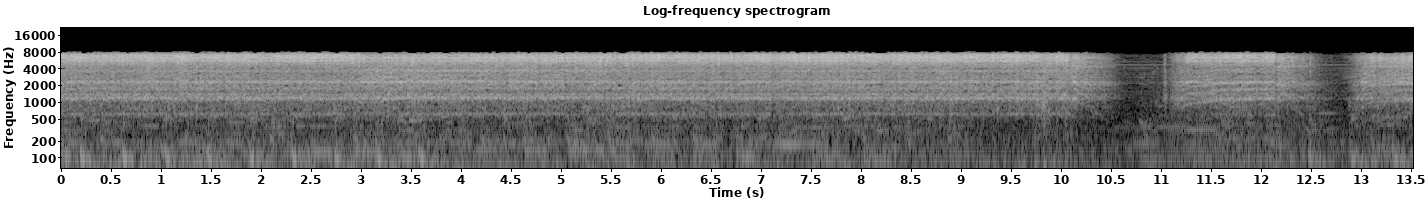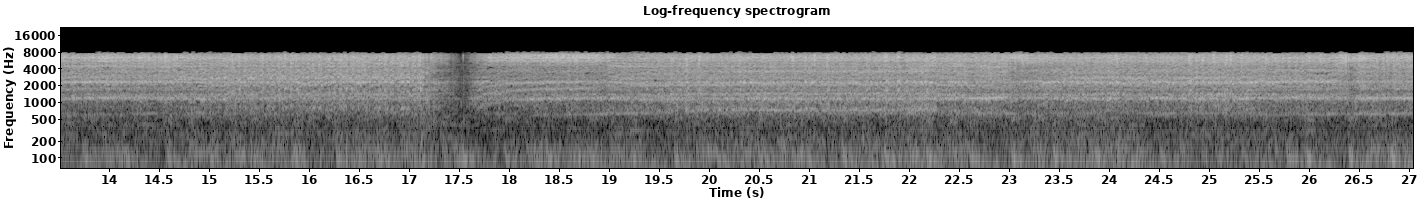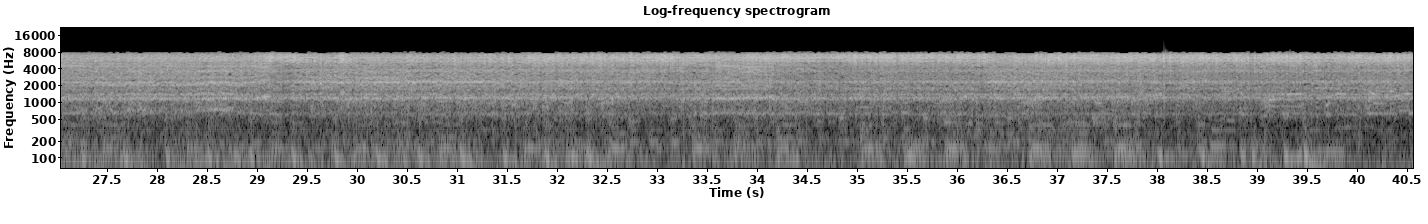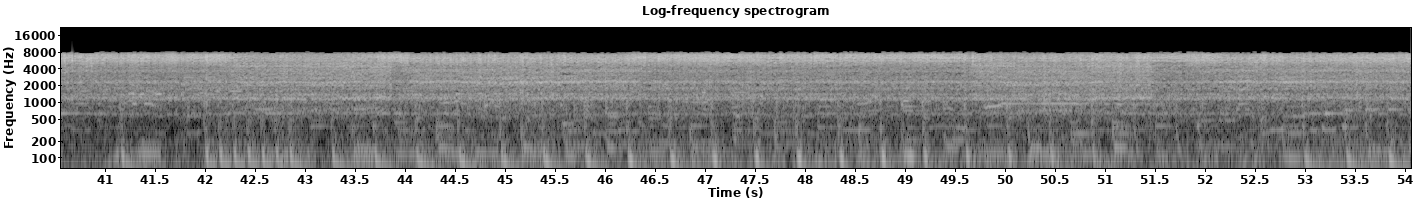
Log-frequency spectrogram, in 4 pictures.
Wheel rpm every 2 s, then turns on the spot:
160, 160, 160, 160, 150, 70, 90, 160, 130, 150, 160, 160, 160, 160, 160, 160, 160, 160, 160, 160, 160, 160, 160, 160, 160, 160, 160.
16-18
